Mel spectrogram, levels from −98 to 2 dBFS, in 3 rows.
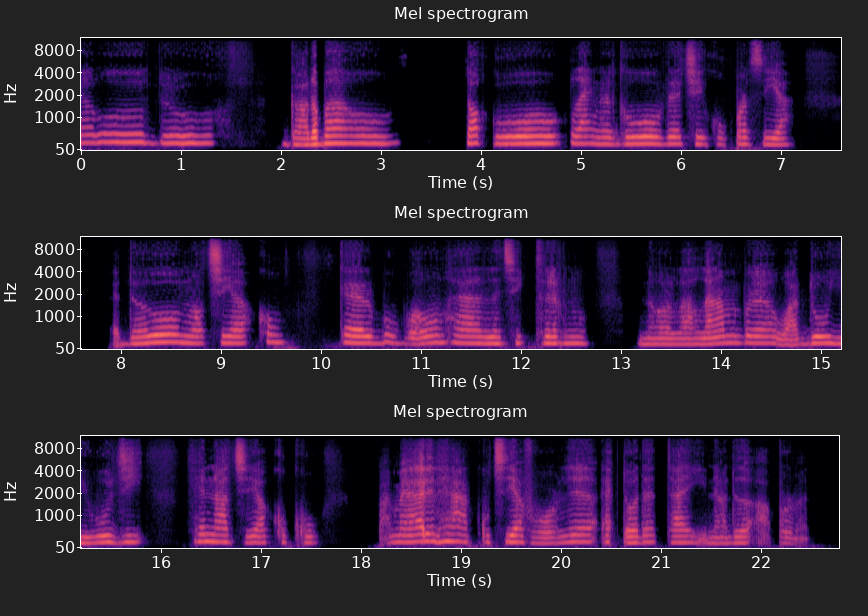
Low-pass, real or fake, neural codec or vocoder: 10.8 kHz; fake; codec, 16 kHz in and 24 kHz out, 0.4 kbps, LongCat-Audio-Codec, fine tuned four codebook decoder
